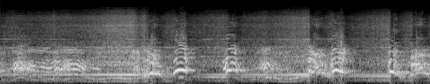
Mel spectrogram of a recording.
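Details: German Shepherd, kept with a shepherd/husky mix, barking at a vacuum cleaner it is attacking; a few harsh, rising yelping barks spaced irregularly over the steady droning hum of the running vacuum.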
